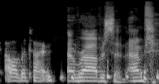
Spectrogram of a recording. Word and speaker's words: Robison: Robison? You say it wrong like all the time. Robison.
